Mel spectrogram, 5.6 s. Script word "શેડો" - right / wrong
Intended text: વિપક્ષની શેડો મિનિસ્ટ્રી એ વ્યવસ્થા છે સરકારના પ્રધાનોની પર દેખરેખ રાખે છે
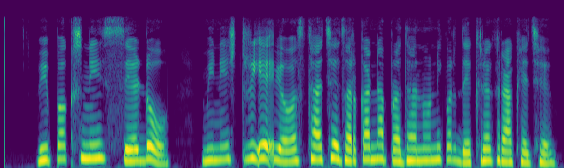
right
